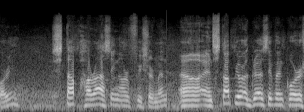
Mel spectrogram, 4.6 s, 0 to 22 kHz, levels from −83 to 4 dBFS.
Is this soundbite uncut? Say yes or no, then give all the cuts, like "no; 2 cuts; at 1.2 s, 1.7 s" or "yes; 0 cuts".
no; 1 cut; at 2.5 s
